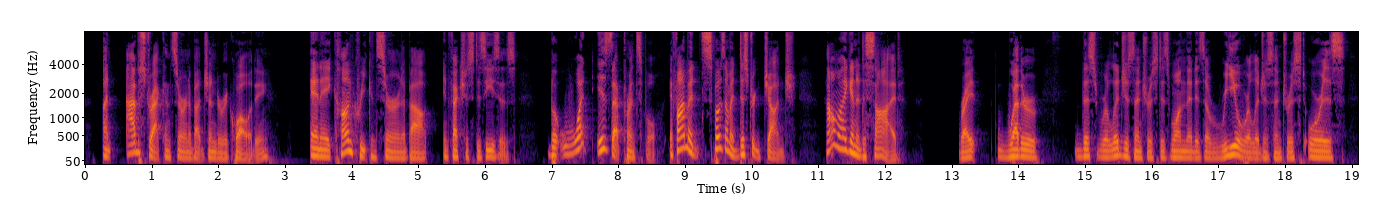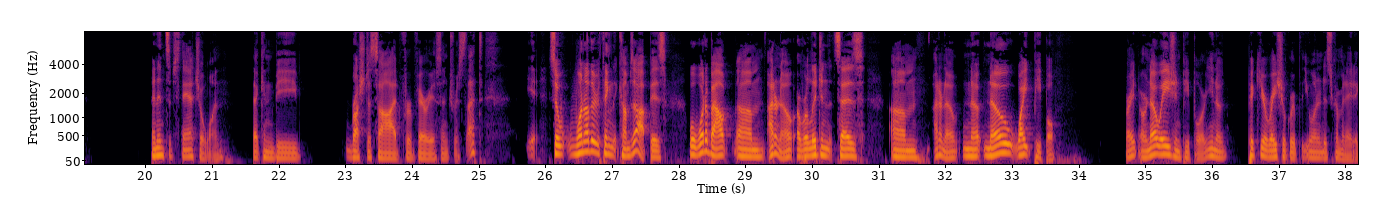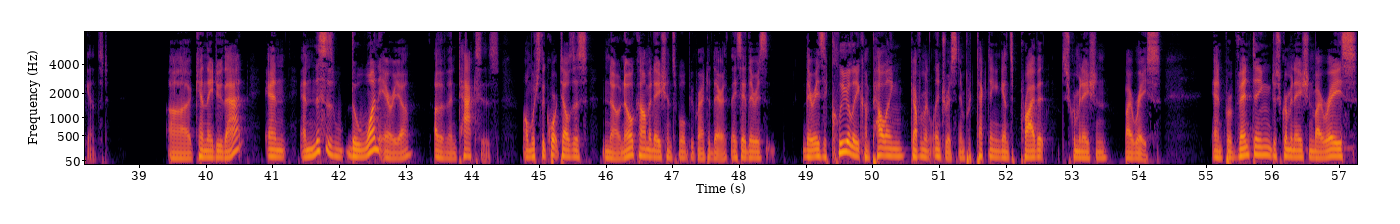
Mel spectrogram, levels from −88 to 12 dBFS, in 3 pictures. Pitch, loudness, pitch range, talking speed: 105 Hz, -19 LUFS, 95-120 Hz, 165 wpm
